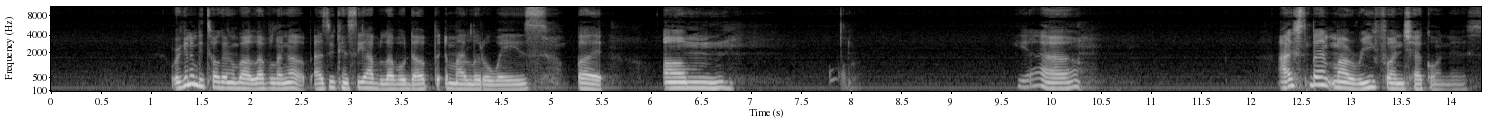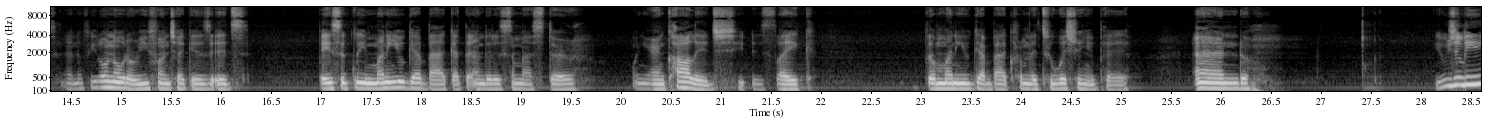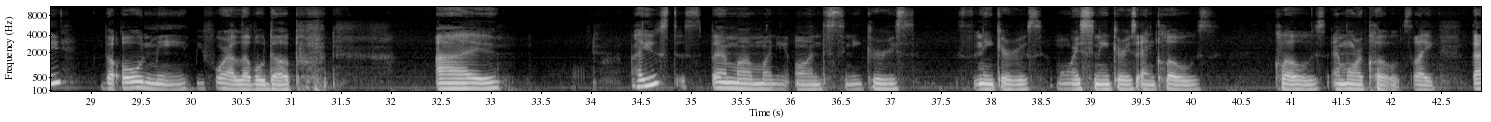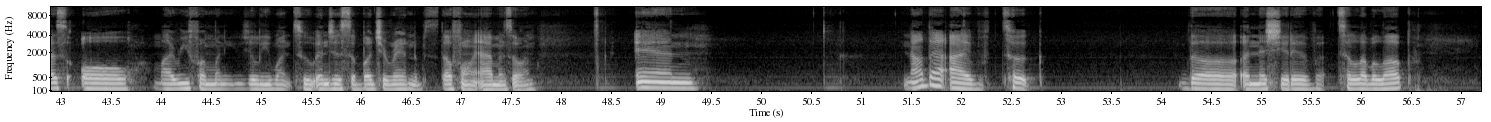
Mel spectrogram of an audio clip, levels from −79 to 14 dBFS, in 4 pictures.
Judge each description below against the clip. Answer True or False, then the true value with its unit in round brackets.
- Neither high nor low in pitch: True (145 Hz)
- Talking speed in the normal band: False (130 wpm)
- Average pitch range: True (4.2 semitones)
